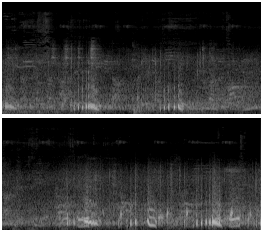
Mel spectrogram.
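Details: Pigeons, including a pet pigeon that has joined a group of wild pigeons, give low, throaty rolling coos in bursts every couple of seconds, over a steady background hiss and faint rustling.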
